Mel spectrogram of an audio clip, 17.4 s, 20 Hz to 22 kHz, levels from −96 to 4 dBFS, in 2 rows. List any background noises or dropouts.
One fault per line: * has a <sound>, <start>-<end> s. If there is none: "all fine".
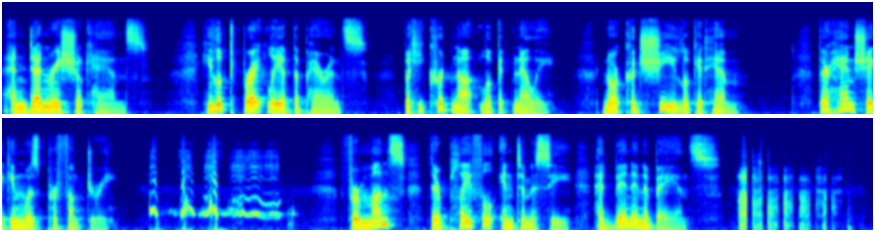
* has a bark, 10.2-11.7 s
* has a laugh, 16.1-17.2 s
